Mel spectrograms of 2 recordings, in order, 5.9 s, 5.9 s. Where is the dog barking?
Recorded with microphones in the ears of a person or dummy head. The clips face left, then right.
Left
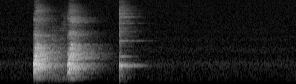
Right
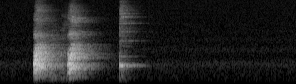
15° left (ahead or behind), 1.3 m.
